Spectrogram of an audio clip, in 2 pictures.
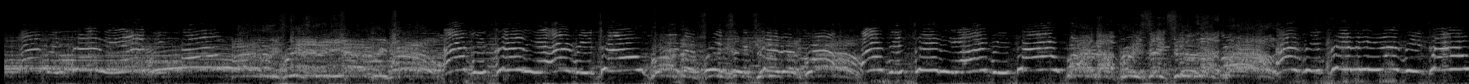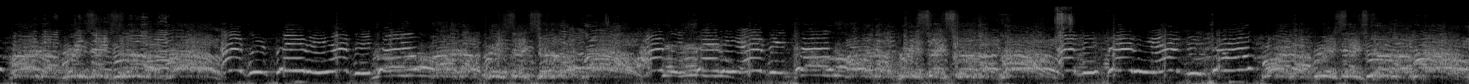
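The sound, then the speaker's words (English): A protest crowd of a few hundred at Barclays Center, Atlantic Avenue, downtown Brooklyn, shouts rhythmic chants in unison, including "burn the precinct to the ground", loud and continuous, with voices rising and falling in repeated bursts throughout. “You go to Barclays Center, Atlantic Avenue, downtown Brooklyn, And they were out in force last night, a few hundred. And listen to what they were screaming.”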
